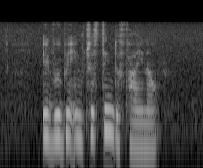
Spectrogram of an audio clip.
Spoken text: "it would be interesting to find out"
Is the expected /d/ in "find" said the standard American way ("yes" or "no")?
no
